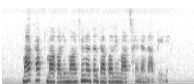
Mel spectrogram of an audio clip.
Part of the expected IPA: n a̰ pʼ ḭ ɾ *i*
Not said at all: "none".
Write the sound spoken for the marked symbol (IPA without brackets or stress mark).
i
